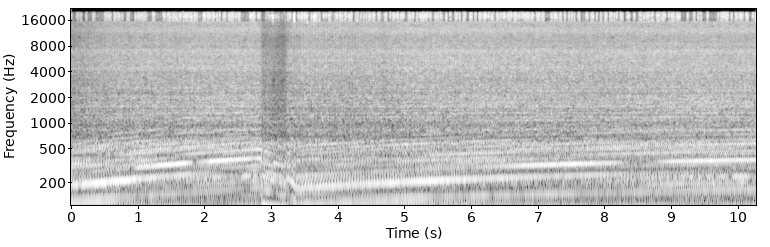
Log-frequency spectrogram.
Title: 1972 Ford Mustang with exhaust leak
